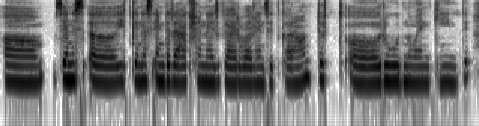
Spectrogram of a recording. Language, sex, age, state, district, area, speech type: Kashmiri, female, 18-30, Jammu and Kashmir, Ganderbal, rural, spontaneous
